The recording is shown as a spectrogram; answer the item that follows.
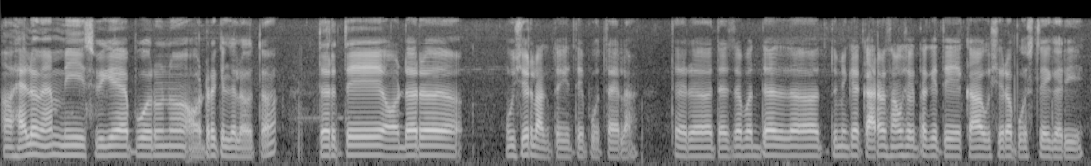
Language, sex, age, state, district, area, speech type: Marathi, male, 18-30, Maharashtra, Thane, urban, spontaneous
